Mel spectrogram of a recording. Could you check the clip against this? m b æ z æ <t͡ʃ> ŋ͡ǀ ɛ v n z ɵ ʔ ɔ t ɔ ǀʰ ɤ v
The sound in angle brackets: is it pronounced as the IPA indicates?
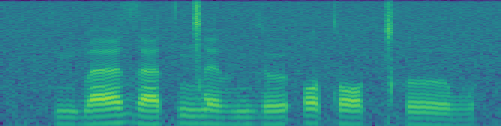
no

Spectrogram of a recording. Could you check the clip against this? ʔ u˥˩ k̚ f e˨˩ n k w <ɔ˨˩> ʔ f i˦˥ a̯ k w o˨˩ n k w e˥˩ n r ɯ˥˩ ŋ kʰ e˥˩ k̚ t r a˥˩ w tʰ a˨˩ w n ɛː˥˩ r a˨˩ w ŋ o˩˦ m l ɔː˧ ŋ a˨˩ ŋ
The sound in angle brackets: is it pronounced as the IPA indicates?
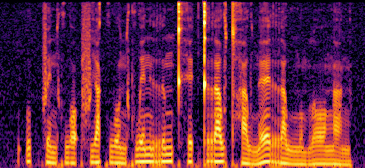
yes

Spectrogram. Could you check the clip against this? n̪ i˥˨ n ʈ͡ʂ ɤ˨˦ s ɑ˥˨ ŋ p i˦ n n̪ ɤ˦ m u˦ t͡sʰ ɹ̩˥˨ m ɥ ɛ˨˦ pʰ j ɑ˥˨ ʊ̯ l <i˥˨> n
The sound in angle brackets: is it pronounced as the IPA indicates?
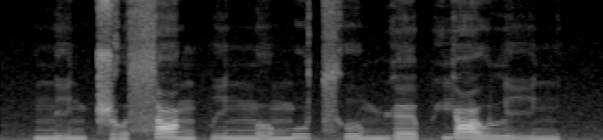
yes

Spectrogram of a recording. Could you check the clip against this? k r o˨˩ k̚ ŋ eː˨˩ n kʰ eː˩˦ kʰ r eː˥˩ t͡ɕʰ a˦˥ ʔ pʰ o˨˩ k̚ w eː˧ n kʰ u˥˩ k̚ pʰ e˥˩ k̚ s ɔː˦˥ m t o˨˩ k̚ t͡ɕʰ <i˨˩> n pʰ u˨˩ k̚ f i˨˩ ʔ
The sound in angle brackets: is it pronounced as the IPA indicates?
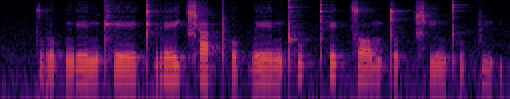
yes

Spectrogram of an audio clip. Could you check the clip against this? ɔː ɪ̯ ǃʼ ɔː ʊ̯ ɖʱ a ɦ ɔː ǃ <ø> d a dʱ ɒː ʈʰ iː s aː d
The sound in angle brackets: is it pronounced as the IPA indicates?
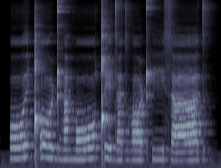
no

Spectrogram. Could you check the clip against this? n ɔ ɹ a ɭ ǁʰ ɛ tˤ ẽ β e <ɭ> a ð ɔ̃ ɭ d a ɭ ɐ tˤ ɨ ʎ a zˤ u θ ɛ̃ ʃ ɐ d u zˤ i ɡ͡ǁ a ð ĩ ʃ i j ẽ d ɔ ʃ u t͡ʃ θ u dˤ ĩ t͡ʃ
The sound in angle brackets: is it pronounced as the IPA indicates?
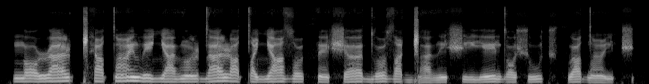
no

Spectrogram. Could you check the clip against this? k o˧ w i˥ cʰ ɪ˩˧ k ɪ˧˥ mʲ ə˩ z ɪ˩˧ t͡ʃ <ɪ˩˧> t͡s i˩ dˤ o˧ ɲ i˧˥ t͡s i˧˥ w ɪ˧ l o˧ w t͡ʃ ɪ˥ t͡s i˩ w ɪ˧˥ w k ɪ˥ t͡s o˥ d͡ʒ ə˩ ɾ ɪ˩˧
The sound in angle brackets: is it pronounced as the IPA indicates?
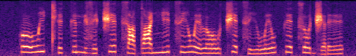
no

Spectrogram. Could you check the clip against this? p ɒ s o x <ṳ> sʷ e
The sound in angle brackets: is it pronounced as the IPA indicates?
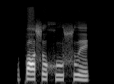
no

